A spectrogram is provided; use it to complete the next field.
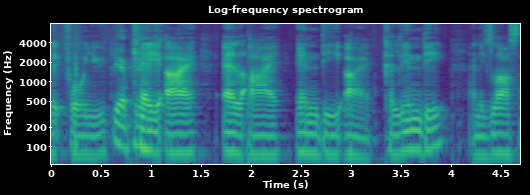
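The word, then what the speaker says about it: Kilindi: I'll spell it for you. Yeah, K-I-L-I-N-D-I. Kalindi, and his last name is E, spelled I-Y-I.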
